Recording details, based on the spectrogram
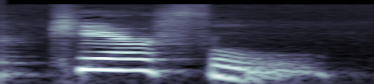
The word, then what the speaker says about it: careful: Depois, we gotta be extra careful. Careful, cuidado para não pronunciar a letra E aí that we don't build our hopes up too high.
